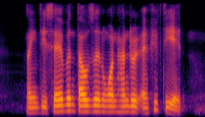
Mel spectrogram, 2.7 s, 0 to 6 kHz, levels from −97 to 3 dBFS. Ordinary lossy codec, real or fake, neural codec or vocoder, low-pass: none; fake; codec, 24 kHz, 1.2 kbps, DualCodec; 5.4 kHz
